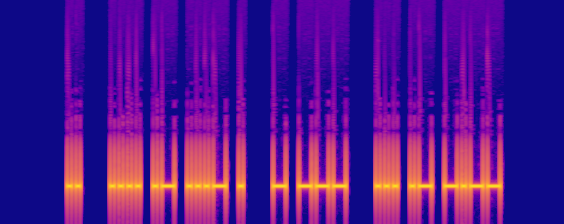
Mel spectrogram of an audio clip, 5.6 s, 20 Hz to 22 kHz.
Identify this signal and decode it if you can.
Morse code, heard as a keyed tone, about 28 wpm, 700 Hz. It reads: I HAVE TO SAY
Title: Sets of 4 Words 28wpm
